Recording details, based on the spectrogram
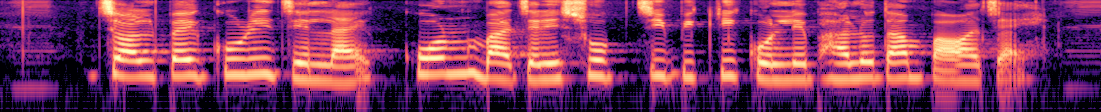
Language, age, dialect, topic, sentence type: Bengali, <18, Rajbangshi, agriculture, question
